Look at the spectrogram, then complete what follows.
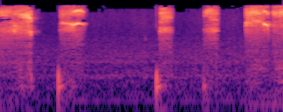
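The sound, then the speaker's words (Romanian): A pen scratches across paper while drawing a house, in five short, bright bursts of scribbling separated by brief pauses, each stroke hissy and quick, with no voices present. “Ca să înțelegeți mai bine, eu desenez o casă așa.”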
